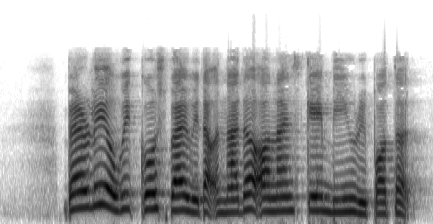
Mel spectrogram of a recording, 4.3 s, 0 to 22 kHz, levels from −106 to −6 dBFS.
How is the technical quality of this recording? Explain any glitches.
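The recording has one audible glitch, a run of stutter in the latter part of the clip, heard over the band-limited sound of a call codec whose top end stops around 8 kHz, which fits Opus at about 24 kbps.

Repeated stalls (stutter), 2.53 to 3.61 s: packets reached the receiver late, so its jitter buffer ran dry nine times in that stretch. Each time, the receiver extended the last bit of sound until fresh audio arrived. The fills are short, the longest about 20 ms and roughly 95 ms in total, and nothing is actually lost. The speech briefly hitches and drags, with a stammering rhythm.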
